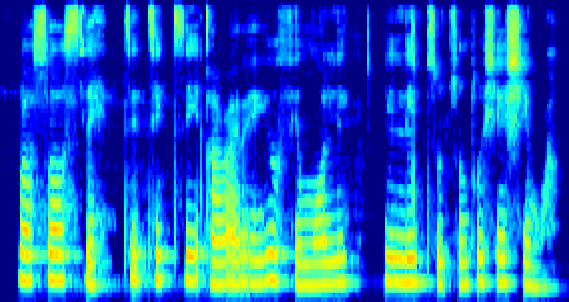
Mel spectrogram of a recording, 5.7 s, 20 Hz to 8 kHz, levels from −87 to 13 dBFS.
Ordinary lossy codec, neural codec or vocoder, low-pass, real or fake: none; none; 7.2 kHz; real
